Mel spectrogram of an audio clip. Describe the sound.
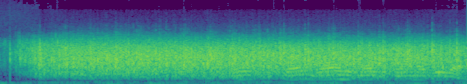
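A large audience claps steadily and loudly to select the winners of a contest, sustained for several seconds after a quick swell at the start, with faint crowd voices mixed into the dense applause.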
